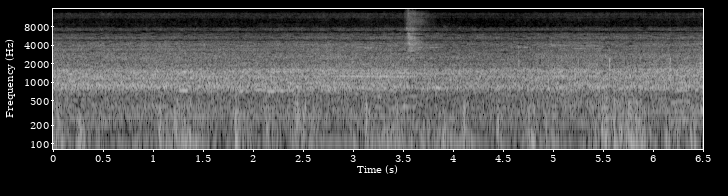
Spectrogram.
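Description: Heavy Scania truck running as it hauls an oversized load on a multi-axle trailer: a steady engine and road noise, with a brief high hiss about three and a half seconds in.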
